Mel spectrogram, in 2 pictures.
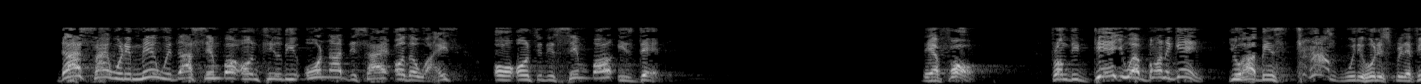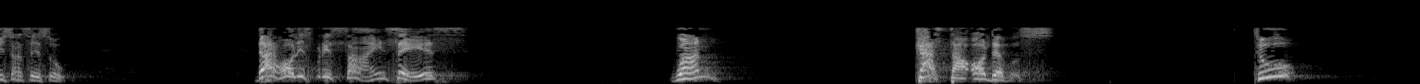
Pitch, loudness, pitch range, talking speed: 275 Hz, -25 LUFS, 215-330 Hz, 100 wpm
